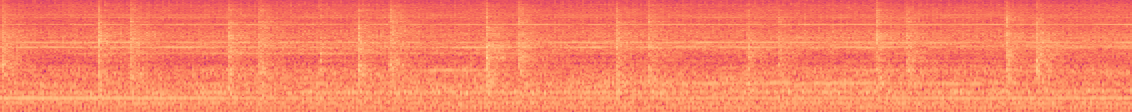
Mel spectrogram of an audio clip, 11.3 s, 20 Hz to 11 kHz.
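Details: Audi A6 2.0 TDI diesel with 0B5 DSG automatic, on lift at idle: irregular sharp knocks about two a second over steady idle hum from engine-transmission bellhousing; worn dual mass flywheel, sometimes shakes car on start.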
